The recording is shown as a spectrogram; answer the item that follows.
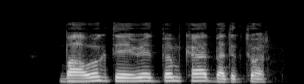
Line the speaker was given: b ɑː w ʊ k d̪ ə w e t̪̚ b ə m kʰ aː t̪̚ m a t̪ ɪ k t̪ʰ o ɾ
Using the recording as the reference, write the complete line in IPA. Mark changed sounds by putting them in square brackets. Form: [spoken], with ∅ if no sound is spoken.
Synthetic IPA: b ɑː w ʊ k d̪ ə w e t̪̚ b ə m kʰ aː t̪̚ [b] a [d̪] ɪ k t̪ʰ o ɾ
